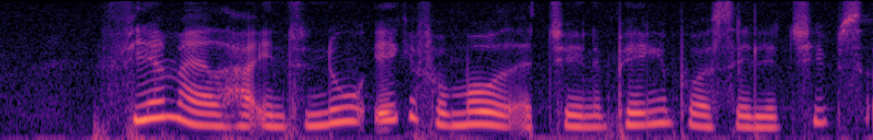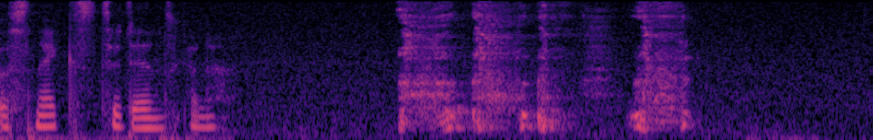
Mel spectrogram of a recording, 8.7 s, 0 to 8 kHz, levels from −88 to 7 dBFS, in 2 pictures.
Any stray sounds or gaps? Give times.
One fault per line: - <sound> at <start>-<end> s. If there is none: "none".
- cough at 6.3-7.9 s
